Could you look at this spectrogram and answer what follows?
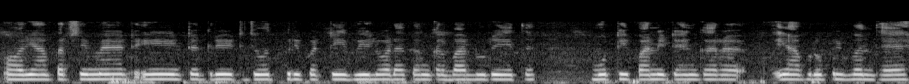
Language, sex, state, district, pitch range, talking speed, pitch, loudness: Hindi, female, Rajasthan, Bikaner, 225-235 Hz, 120 wpm, 230 Hz, -14 LUFS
